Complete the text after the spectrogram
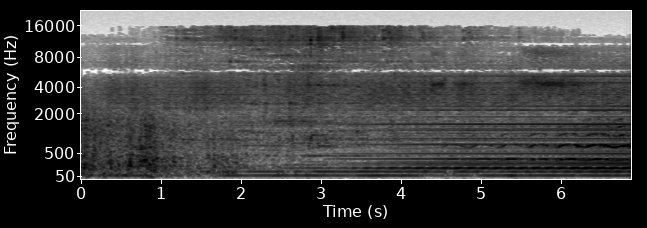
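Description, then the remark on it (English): A loud thunder clap sound effect bursts out and rumbles for a couple of seconds, then gives way to a steady, sustained droning tone that holds to the end. “Clap of thunder.”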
